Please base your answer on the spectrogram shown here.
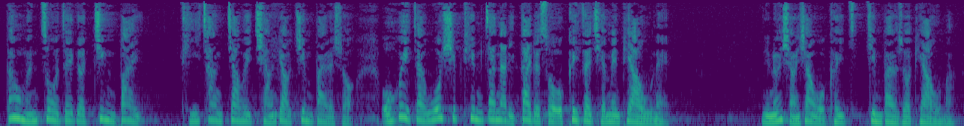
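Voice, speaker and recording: A middle-aged woman pastor giving a personal testimony sermon, telling her story in an animated way with playful asides. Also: fairly low pitch, normal speed, breathy edge. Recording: long hall reverb.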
